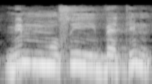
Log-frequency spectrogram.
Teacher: النون بتدغم في الميم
